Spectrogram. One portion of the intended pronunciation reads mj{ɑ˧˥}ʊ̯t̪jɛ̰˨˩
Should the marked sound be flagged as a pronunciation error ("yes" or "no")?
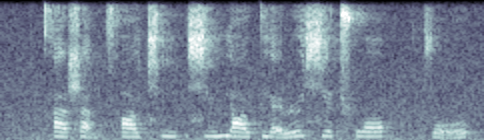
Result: no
